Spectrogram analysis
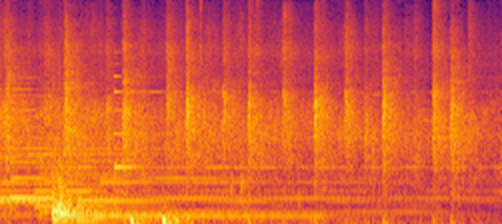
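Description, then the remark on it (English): An audience claps their hands to the glory of God in a steady, rhythmic beat, the crisp claps repeating for several seconds after a low thump and faint sustained tones at the start. “Now clap your hands to the glory of God.”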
